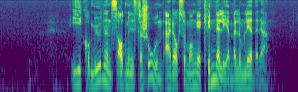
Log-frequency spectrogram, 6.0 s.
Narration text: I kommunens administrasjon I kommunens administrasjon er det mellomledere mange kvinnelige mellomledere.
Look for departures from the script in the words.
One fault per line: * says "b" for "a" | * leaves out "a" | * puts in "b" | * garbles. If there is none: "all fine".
* leaves out "I kommunens administrasjon"
* says "også" for "mellomledere"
